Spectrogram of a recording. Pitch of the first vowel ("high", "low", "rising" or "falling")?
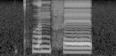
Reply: high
